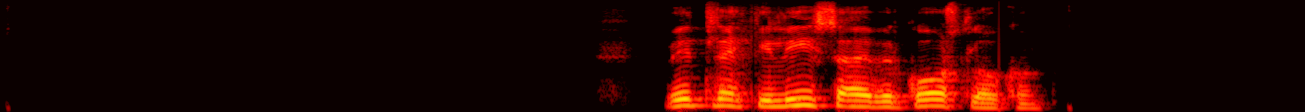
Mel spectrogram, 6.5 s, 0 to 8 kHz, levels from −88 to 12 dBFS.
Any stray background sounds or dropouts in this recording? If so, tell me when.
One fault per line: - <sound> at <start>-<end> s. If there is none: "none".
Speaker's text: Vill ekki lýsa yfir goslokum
none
